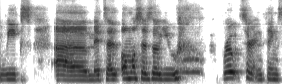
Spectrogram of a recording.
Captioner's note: chuckles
